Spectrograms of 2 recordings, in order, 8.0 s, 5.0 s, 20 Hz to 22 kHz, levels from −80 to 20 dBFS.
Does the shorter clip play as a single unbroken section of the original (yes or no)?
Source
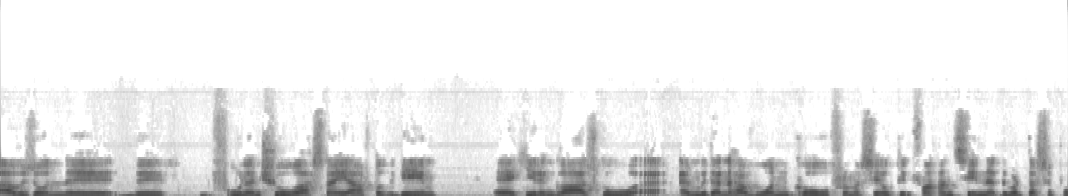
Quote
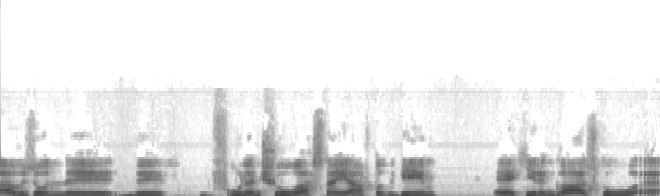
yes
